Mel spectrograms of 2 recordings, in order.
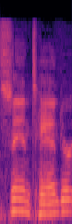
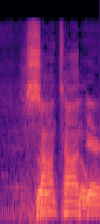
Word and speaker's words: Santander: It's not Santander, it is Santander. And you got to go like, hoi.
